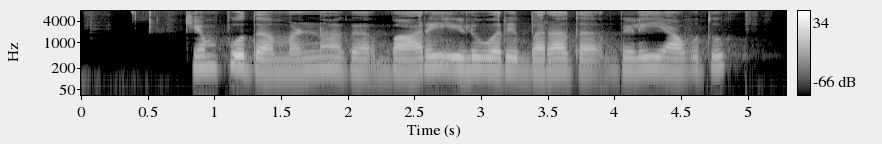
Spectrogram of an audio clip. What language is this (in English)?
Kannada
